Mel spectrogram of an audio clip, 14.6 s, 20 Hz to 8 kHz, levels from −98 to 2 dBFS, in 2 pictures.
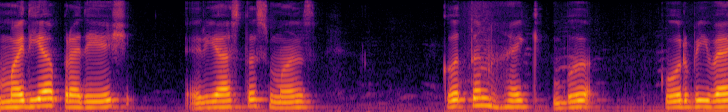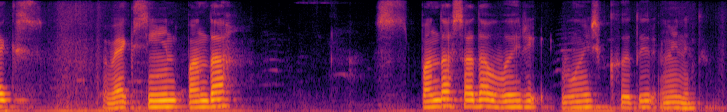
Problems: background sounds at intervals, background conversations at intervals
